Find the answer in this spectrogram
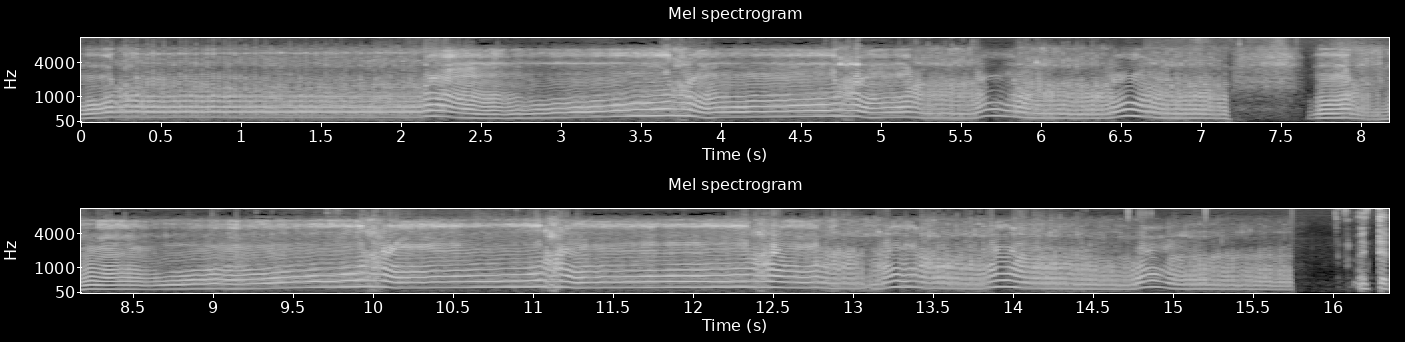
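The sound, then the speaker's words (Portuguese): A man's voice imitates a rally car engine for Rádio Comercial, loud, with buzzing revs that repeatedly climb and drop like gear shifts, pausing briefly midway before roaring on. “vou deixar aqui o, então, o som de um carro de ralis.”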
